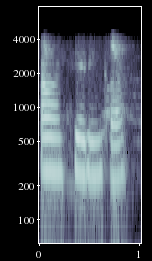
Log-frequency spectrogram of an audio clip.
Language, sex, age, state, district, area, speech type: Tamil, female, 18-30, Tamil Nadu, Namakkal, rural, conversation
